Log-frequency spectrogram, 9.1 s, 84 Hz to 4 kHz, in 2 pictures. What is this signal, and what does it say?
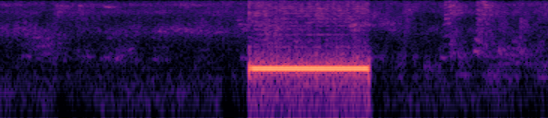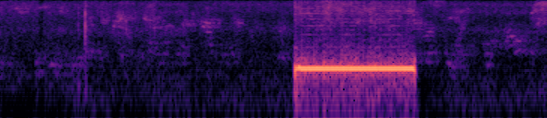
Ringback tone (Europe, 425 Hz), with speech.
